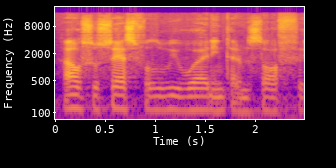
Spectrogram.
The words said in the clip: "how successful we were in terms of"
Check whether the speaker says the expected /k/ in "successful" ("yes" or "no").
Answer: no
